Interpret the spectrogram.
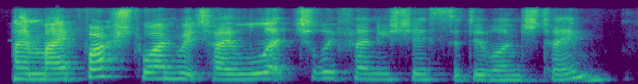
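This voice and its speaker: A woman's voice: on the high side, fairly even intonation, a little fast, a bit bright, muffled recording. A Scottish woman co-hosting a casual book podcast, chatting with lots of ums and uh-huhs. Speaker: podcast co-host.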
